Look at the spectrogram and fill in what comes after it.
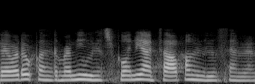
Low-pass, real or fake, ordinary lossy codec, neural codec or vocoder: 5.4 kHz; fake; none; codec, 16 kHz, 0.5 kbps, FreqCodec, larger model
